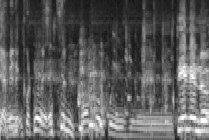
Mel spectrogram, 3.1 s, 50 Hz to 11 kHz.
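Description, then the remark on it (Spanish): A human voice imitates a rooster crowing, with warbling, rising calls and a long held note, loud, followed by a brief burst of laughter-like vocalizing. “Tiene creo que el horario de verano del de 2018, pinche gallo.”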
